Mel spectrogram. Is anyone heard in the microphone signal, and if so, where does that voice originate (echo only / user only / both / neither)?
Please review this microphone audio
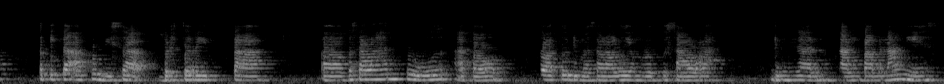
echo only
